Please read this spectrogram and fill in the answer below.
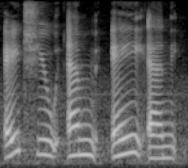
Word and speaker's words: humane: Stray cat, and also we had the word humane, right? Human without the E, but as you see, it's H-U-M-A-N-E, so it's pronounced humane.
